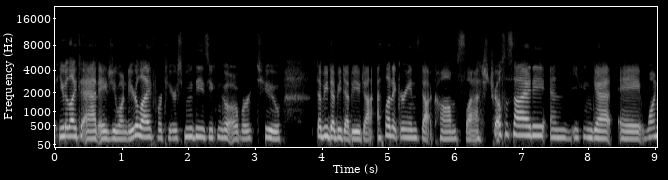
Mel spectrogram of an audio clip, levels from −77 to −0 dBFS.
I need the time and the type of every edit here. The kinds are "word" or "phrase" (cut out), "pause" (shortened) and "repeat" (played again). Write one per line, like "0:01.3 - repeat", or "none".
0:07.7 - word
